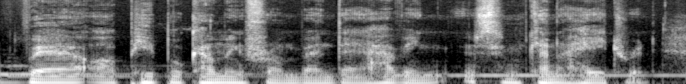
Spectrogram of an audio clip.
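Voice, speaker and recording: A man's very deep, low voice with a non-native accent, music playing behind him. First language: not English. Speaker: meditation group leader. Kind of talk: casual discussion. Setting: VRChat voice chat. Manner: hesitant, many fillers.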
